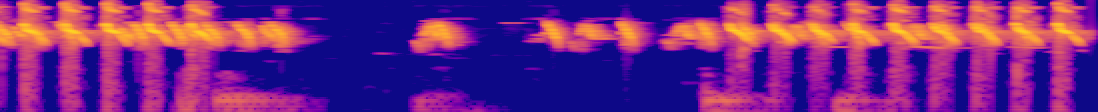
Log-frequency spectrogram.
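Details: Bar-winged prinia song used to stimulate caged birds to sing: fast runs of high, slurred chipping notes, broken by a brief gap with a few scattered notes before another rapid series.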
